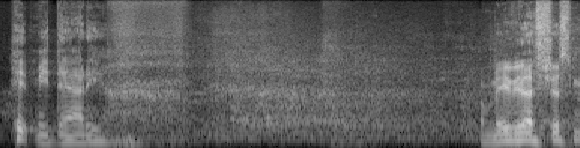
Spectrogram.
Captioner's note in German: alle lachen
